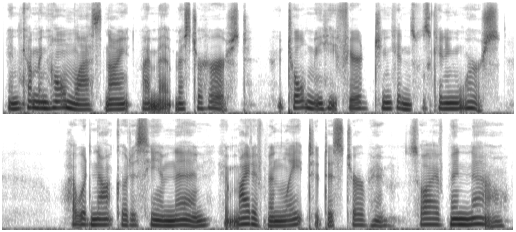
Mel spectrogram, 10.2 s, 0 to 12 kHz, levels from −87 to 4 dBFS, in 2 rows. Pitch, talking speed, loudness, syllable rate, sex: 165 Hz, 230 wpm, -17 LUFS, 5.1 syllables/s, female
